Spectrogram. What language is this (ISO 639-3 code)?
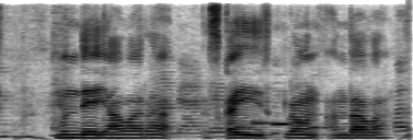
kan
